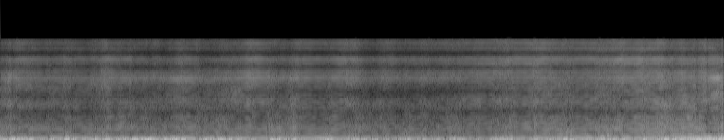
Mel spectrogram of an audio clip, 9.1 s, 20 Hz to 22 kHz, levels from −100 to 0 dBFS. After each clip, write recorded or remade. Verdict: remade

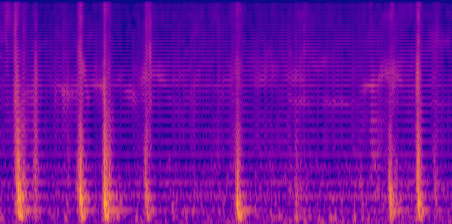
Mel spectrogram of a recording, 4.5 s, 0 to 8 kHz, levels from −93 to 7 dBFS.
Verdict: remade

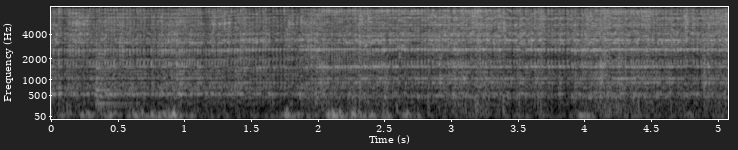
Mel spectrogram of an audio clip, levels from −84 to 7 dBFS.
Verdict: recorded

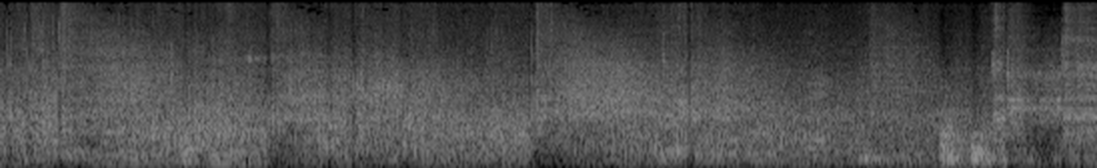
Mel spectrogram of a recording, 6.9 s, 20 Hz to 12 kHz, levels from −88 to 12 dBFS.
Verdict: recorded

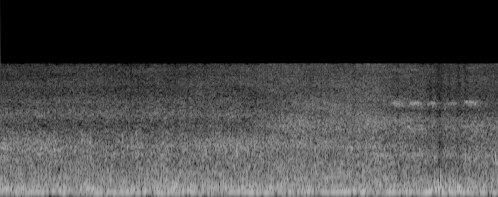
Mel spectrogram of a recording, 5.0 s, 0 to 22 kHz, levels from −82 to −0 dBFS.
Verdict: remade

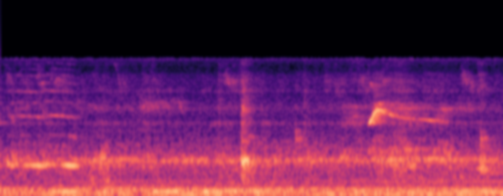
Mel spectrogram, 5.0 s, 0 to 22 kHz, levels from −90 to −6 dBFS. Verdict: recorded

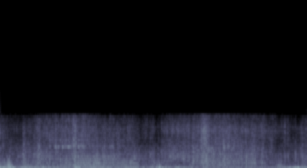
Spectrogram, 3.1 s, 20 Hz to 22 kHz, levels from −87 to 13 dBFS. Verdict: remade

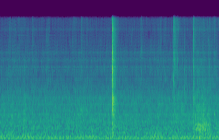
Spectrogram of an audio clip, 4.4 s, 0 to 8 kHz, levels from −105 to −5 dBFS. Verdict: remade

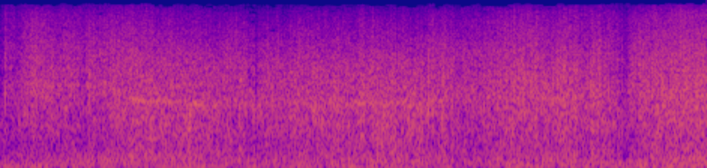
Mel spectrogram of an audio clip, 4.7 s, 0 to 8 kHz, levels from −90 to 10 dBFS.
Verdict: recorded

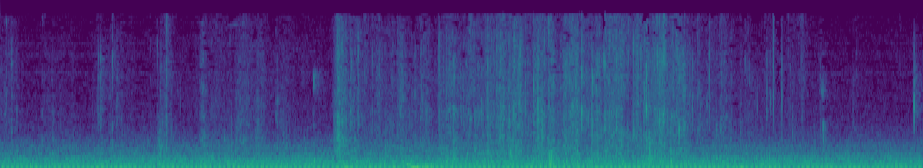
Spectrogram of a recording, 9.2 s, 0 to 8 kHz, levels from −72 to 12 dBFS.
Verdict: recorded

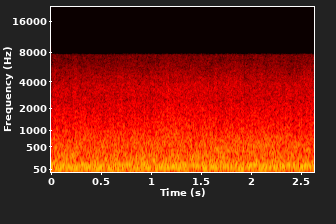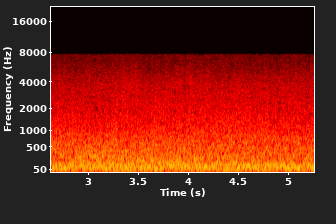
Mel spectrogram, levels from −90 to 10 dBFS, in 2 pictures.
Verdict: recorded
